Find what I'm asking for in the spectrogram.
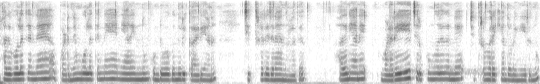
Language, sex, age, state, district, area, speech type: Malayalam, female, 30-45, Kerala, Palakkad, rural, spontaneous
